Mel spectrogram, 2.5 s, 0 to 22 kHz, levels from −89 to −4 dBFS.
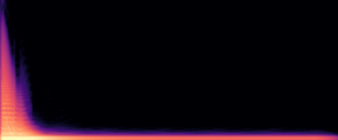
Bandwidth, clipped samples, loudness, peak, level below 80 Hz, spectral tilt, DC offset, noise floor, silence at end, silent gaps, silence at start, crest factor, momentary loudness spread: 4.3 kHz; under 0.1%; -13 LUFS; 0 dBFS; -14 dBFS; -9 dB/octave; under 0.1%; -33 dBFS; 1.4 s; none; 0 s; 12 dB; 25 LU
